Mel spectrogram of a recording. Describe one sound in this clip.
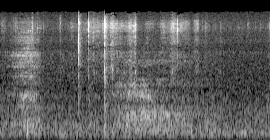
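Small scissors snip through paper.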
